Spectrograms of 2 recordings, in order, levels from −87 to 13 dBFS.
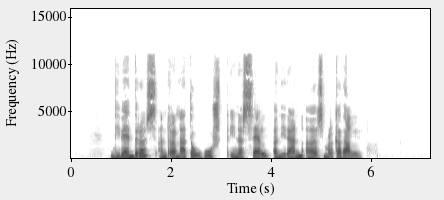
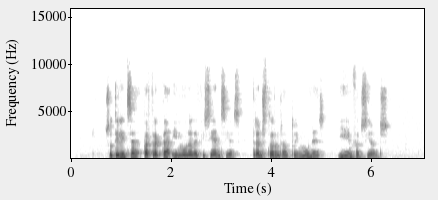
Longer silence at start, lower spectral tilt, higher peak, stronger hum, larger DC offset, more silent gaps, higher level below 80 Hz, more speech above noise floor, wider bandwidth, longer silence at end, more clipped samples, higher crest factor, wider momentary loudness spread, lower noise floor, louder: about the same, 0.8 s vs 0.7 s; about the same, -5 dB/octave vs -5.5 dB/octave; about the same, -8 dBFS vs -8 dBFS; neither; neither; neither; first, -82 dBFS vs -88 dBFS; first, 56 dB vs 46 dB; first, 11.5 kHz vs 9.6 kHz; first, 1.4 s vs 0.8 s; neither; about the same, 18 dB vs 22 dB; second, 9 LU vs 15 LU; first, -82 dBFS vs -74 dBFS; first, -26 LUFS vs -29 LUFS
